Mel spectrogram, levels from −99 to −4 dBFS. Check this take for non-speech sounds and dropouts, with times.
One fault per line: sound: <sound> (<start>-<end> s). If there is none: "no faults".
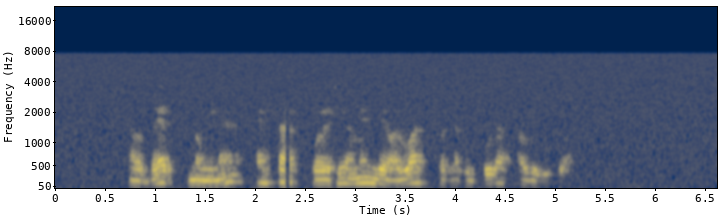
sound: dropout (2.3-2.4 s)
